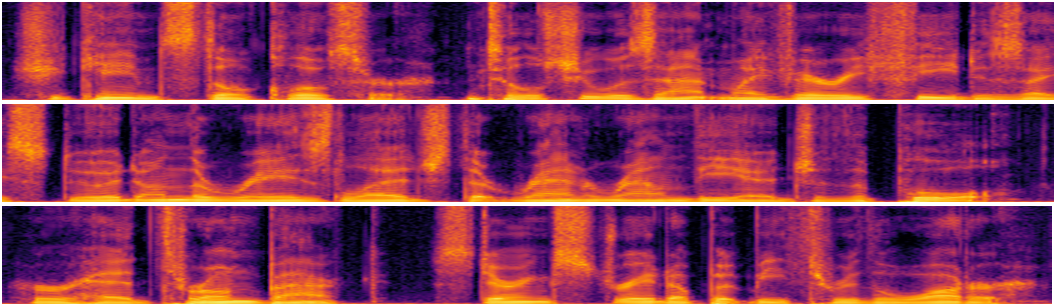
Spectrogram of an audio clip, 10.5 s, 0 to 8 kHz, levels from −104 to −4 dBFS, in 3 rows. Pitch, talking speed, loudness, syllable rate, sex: 100 Hz, 215 wpm, -18 LUFS, 4.7 syllables/s, male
